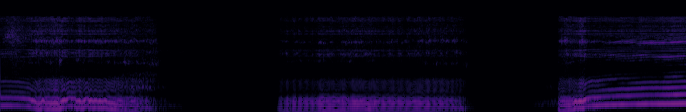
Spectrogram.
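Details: Male street cat calling a female in heat: three long, low, harmonic yowls of about one to one and a half seconds each, separated by short silences, the last one sliding upward and holding steady; quiet room, no other sounds.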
